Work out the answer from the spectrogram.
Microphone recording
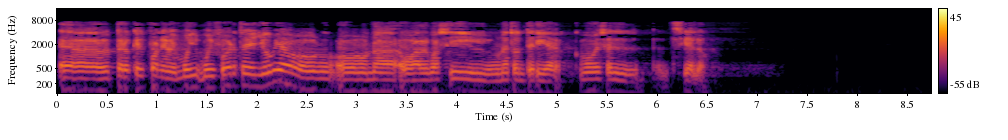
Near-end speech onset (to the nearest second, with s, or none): none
